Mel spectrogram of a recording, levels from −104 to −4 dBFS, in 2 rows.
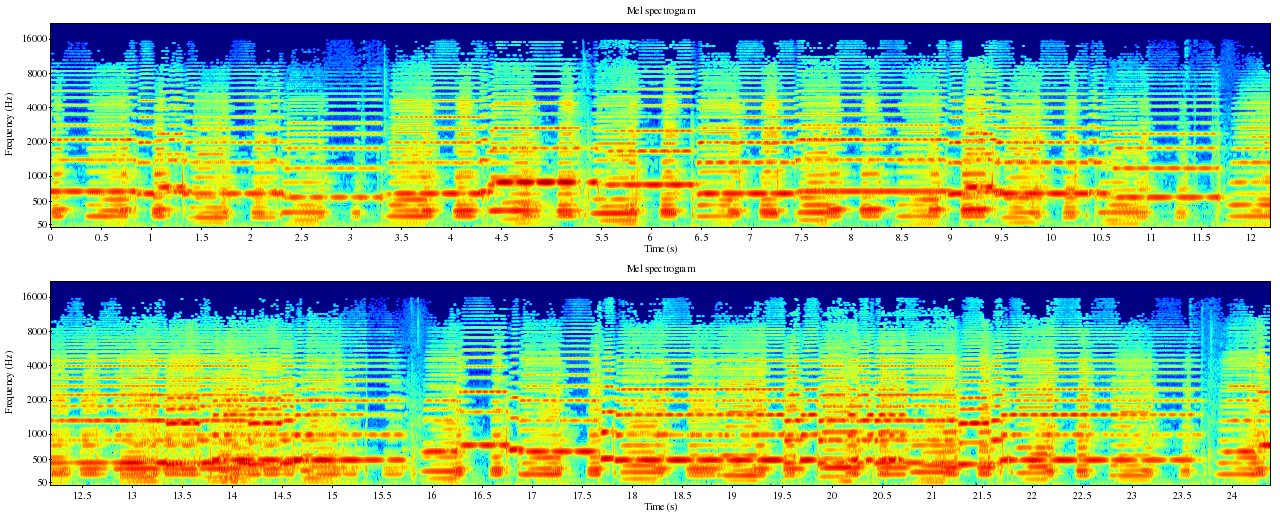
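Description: A second capture path or an out-of-step edit likely laid the audio in twice from 12.89 to 15.35 s. This doubled audio track trails the original by roughly 0.7 s at about equal loudness, a dry, full-band repeat that starts and stops abruptly.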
